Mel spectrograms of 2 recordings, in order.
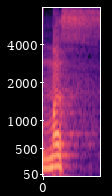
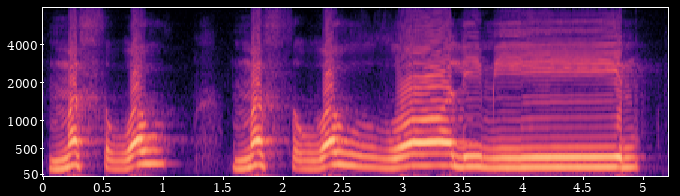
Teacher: مس، سین سے پڑھتے ہیں، تو سین سے آپ کو نہیں پڑھنا ہے، ثا سے پڑھنا ہے، نرمی سے۔ مثوو الظالمین، وا کو پڑھیں گے نرمی سے۔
